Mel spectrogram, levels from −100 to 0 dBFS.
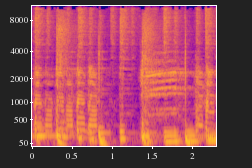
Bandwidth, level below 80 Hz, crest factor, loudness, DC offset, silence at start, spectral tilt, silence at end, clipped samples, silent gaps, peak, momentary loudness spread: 11 kHz; -28 dBFS; 16 dB; -16 LUFS; under 0.1%; 0 s; -3 dB/octave; 0 s; under 0.1%; none; -2 dBFS; 4 LU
